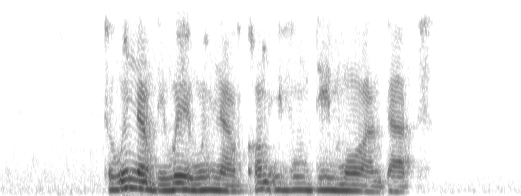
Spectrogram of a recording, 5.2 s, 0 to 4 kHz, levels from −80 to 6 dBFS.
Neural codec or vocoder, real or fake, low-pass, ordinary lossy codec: codec, 16 kHz, 8 kbps, FunCodec, trained on Chinese and English, 25 frames a second; fake; 3.6 kHz; Opus, 24 kbps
